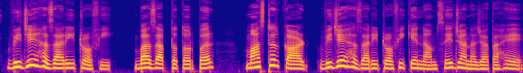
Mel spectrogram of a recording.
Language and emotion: Urdu, neutral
